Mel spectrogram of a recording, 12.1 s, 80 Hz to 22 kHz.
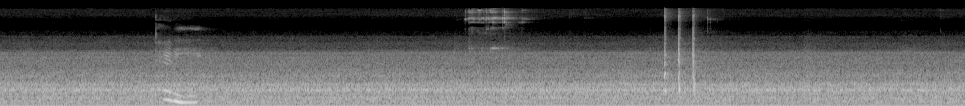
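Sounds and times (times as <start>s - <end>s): steady background hum: 0.0s - 12.0s
puppy licking wet clicks: 8.3s - 8.8s.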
